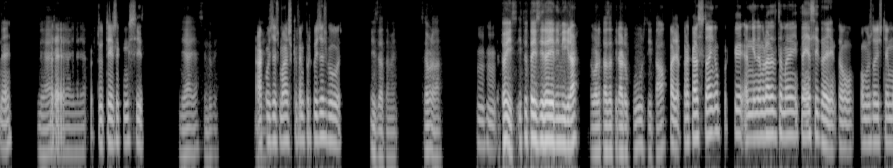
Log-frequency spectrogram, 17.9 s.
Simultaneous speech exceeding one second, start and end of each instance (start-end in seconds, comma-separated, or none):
none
